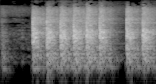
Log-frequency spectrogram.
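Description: Loud hammering on wood while building a wooden coaster: a quick, steady run of about seven sharp blows, a brief pause, then three more. No one speaks.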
